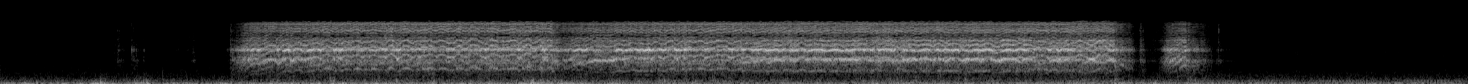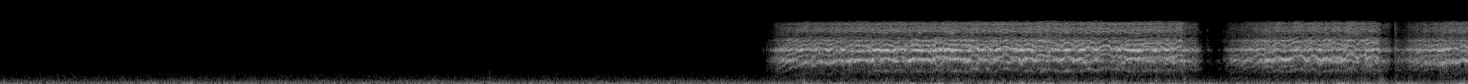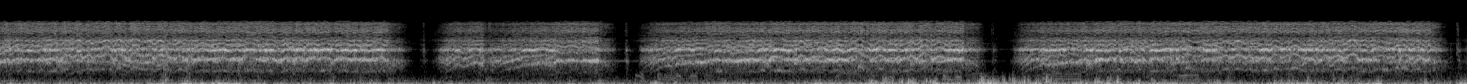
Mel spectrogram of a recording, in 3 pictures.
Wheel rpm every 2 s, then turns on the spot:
0, 100, 150, 150, 160, 110, 10, 0, 0, 0, 0, 90, 160, 90, 120, 160, 100, 90, 140, 90, 150, 140.
none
